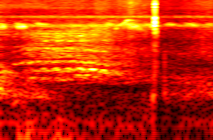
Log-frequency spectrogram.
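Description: A lame, wounded pet goat, bleeding at the leg after a dog attack, gives a short, thin bleat close by over a low background.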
